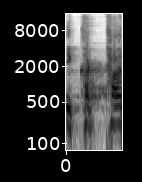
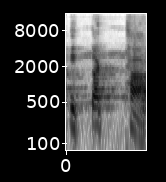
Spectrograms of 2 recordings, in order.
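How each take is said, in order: First: इकट्ठा said as "i-khattha". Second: इकट्ठा said as "i-kat-tha"; ट then ठ. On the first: Teacher showing the mistake, इकट्ठा with kh. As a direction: breathe the k into kh in इकट्ठा. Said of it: "इकट्ठा नहीं". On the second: Teacher correcting, इकट्ठा with ट held before ठ. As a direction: split इकट्ठा between t and th. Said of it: "ट के बाद ठ". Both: Shown as a demonstration.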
